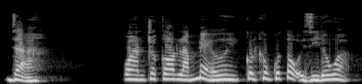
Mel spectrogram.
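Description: A meek young daughter-in-law humbly pleads her innocence, as a woman reading the story puts her on. Her voice is soft and mellow, polite even under accusation. She sounds small and cornered. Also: fairly high pitch, moderate pace, voice pushed up, natural voice. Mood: pleading.

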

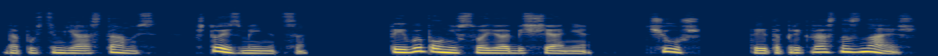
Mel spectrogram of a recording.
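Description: A stern, weary young man speaks with curt, cold contempt, as a woman reading an audiobook voices him. The voice is dark and mellow, with no liveliness in it. The recording is close and dry, without any room sound. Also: deep voice, animated, normal speed, dry recording. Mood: cold, contemptuous.

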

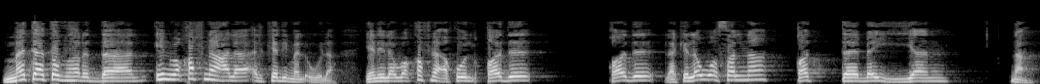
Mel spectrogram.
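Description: A middle-aged man teaching tajweed on a televised lesson, explaining each rule and reciting the example words slowly. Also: high voice, sing-song, a little mellow, husky, dull audio.

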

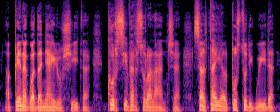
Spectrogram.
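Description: A man reading a fast-moving passage from a novel as dramatic narration. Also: low voice, expressive, no room sound. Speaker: book reader.

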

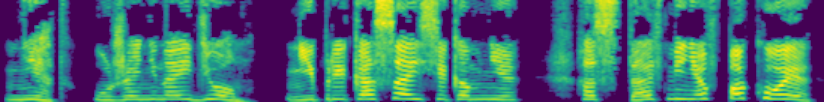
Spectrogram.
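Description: A woman's voice: sits high, measured pace, dry recording, clean studio sound, pitched above the performer's own voice. A woman reading an audiobook, voicing a frantic, grieving young mother who is near-hysterical and sobbing.

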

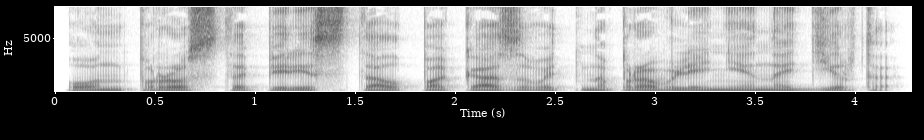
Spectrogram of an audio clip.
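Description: A cryptic male mage speaks in a deep, slow, measured way, every word matter-of-fact, as a man reads him in an audiobook. The voice sits well below the narrator's. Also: completely flat delivery, darkish tone, clean tone. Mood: puzzled. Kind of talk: audiobook character voice.

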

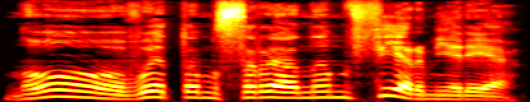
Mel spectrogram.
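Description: A man's voice: sits high, lively intonation, takes it slowly, dark tone, no room sound, studio quality. A man voicing a whiny, grumbling male fighter in an audiobook, complaining and mumbling as he talks.

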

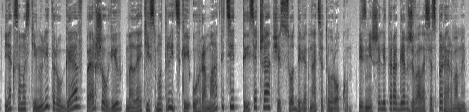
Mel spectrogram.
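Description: A man hosting an educational radio program on language, explaining words in a measured way and stressing each example. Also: mid-range voice, dark tone. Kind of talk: scripted educational radio talk.

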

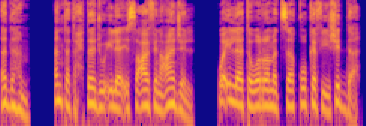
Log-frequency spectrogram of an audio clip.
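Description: A man doing an excitable older doctor. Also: fairly high pitch, fast, dry recording, studio quality. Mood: worried. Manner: eager, exclaiming.

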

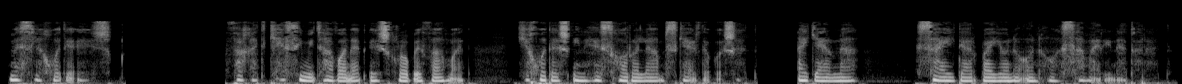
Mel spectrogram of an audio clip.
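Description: Audiobook narrator, woman, soft hushed delivery, warm low voice, dry dull recording. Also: no echo. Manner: soft, hushed, breathy reading. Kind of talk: scripted first-person narration.

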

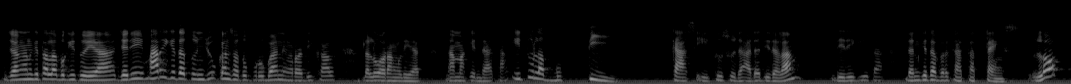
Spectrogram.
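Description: High, quick-talking preacher man. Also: a bit bright. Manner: colloquial and blunt, addresses the congregation directly; acts out quoted voices of other people. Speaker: pastor. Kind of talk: sermon.

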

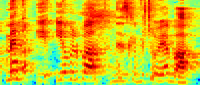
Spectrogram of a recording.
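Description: A woman hosting a podcast in casual chat. She has a croaky, stuffy-nosed voice and tells stories animatedly, full of quoted dialogue. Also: high voice, pushed and bright, echoey room. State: stuffy nose. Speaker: podcast host.

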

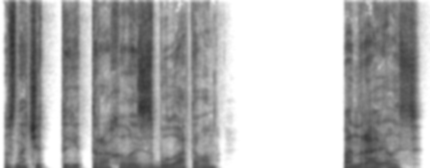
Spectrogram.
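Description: In a dry, unhurried recording, a woman reads an audiobook passage in a high-pitched voice. She plays a jealous, cruel young man who snarls and sneers, and the mood is dark and menacing.

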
